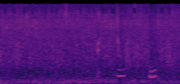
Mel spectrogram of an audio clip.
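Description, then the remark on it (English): Steady rain falls throughout, a dense even hiss with no breaks, and a couple of brief faint tonal chirps surface near the end. “And now there are the four of you on the hilltop in the rain.”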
